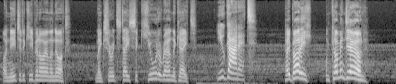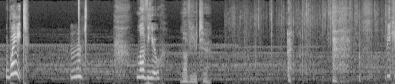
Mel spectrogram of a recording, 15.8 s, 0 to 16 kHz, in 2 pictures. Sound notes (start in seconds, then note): 13.6 grunts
